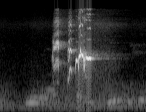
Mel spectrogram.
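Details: A single rapid, gurgling phrase from a Sooty-headed bulbul, three quick notes rising into a bright downslurred finish, part of a lure song for calling rivals.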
